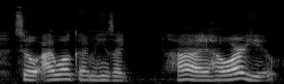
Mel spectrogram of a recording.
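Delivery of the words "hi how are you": mock zero-enthusiasm flat voice, louder, slower. Retelling a tired producer greeting her, imitating an unenthusiastic producer. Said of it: "his enthusiasm was at a zero".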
